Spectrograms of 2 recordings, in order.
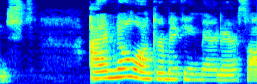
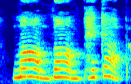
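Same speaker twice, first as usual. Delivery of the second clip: urgent calling out, louder; frantic yell; 3 semitones higher, 5 dB louder, slower than usual. Retold or imitated. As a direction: shout for mom to answer the phone. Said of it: "I yell, my voice shaking".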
